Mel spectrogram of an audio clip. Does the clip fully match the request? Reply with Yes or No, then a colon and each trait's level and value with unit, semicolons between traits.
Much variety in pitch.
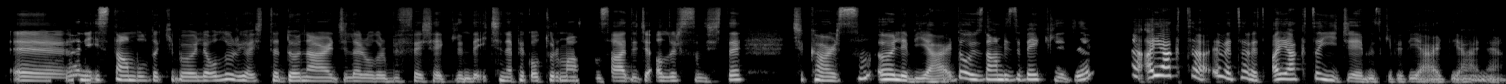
Yes: wide, 5.9 semitones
